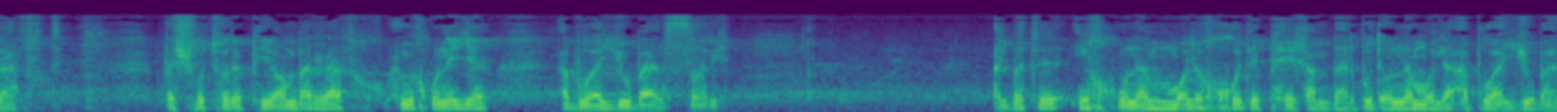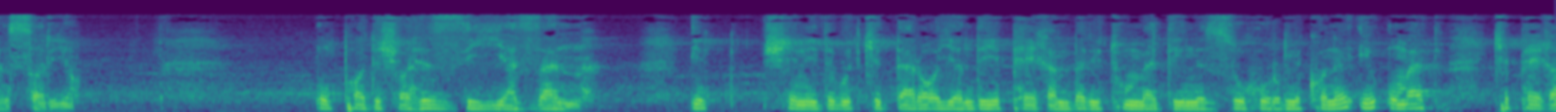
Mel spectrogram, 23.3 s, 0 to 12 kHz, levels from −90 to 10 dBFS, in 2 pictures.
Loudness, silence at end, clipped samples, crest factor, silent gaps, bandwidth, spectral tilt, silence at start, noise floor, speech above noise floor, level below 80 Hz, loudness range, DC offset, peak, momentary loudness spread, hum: -15 LUFS; 0 s; under 0.1%; 14 dB; none; 7.8 kHz; -6.5 dB/octave; 0 s; -40 dBFS; 25 dB; -50 dBFS; 6 LU; under 0.1%; -2 dBFS; 19 LU; none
